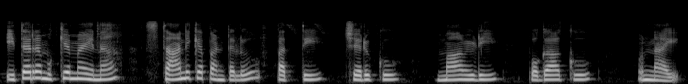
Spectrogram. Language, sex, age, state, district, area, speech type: Telugu, female, 30-45, Telangana, Hanamkonda, urban, spontaneous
